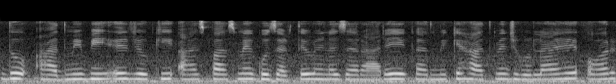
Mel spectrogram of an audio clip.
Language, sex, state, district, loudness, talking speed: Hindi, female, Bihar, Katihar, -16 LUFS, 205 wpm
